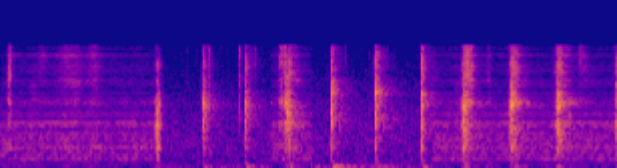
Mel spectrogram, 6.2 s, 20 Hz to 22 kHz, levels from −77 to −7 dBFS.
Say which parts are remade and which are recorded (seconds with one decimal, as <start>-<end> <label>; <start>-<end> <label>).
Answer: 0.0-1.6 remade; 1.6-2.7 recorded; 2.7-3.1 remade; 3.1-4.3 recorded; 4.3-6.2 remade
